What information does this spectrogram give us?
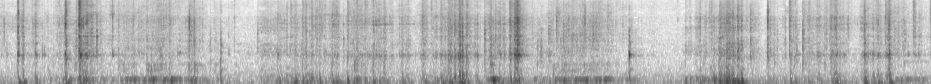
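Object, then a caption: Coated soap bar. A utility knife blade shaves the black glitter coating off a solid oval soap bar with a cream core, held on the palm, while other soap bars lie untouched nearby. The strokes give a dry, crackling scrape like tearing, bright and gritty, with soft low rumbles and a few sharper crisp snaps along the way.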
